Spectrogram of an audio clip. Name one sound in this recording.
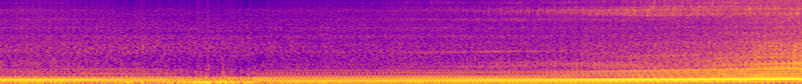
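A car engine rumbles loudly close by and revs higher toward the end.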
